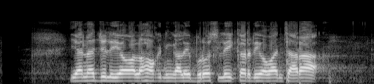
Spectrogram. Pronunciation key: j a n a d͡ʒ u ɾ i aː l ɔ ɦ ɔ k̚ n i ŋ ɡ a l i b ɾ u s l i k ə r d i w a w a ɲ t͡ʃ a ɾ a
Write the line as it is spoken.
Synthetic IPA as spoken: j a n a d͡ʒ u l i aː l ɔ ɦ ɔ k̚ n i ŋ ɡ a l i b ɾ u s l i k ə r d i w a w a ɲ t͡ʃ a ɾ a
